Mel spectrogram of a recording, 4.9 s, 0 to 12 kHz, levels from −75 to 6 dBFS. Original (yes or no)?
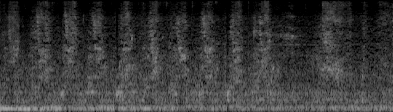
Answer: yes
